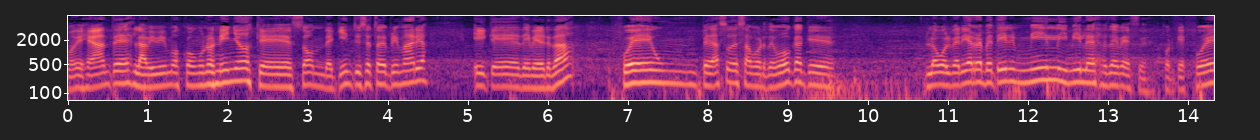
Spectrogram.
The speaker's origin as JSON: {"language": "Spanish", "region": "Canary Islands", "country": "Spain", "said": "Pues hay gente aquí, no solo somos de aquí, de Canarias, hay extranjeros también."}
